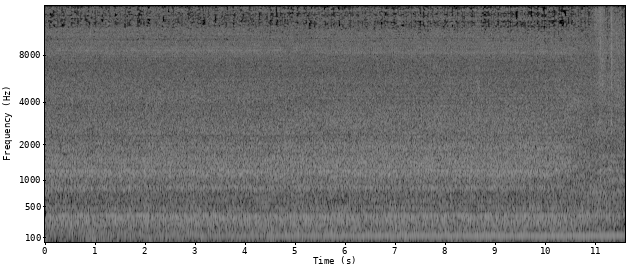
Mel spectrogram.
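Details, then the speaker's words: Noctua NF-A14 iPPC-3000 PWM 140mm replacement case fan in a Corsair One i160, after 30-40 minutes under heavy load; steady rushing whoosh with even low hum, no rattle, about twice as loud as the ultra-quiet stock fan but healthy. "i could deal with this noise it's not a big issue especially if i'm running audio if i'm watching a video and i have the audio going and i'm rendering a video in the background i'm not gonna hear this"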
